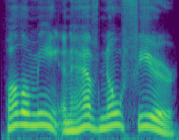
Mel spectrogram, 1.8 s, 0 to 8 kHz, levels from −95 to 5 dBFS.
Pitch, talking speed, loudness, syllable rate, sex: 175 Hz, 200 wpm, -16 LUFS, 4.2 syllables/s, male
